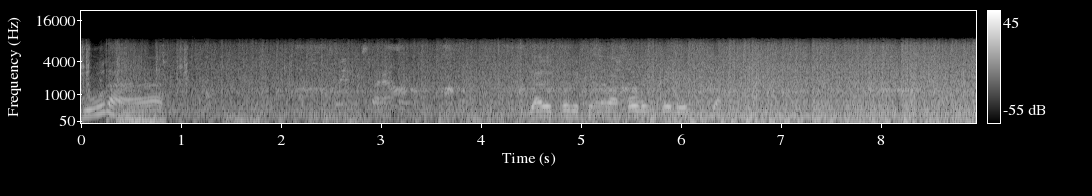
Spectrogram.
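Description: Rapid gunshots fire from a rifle in a video game.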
